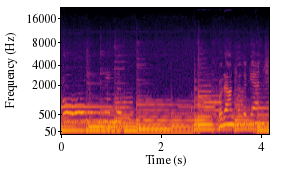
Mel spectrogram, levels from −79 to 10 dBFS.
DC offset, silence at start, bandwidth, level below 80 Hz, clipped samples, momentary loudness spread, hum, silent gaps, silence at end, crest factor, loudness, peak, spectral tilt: under 0.1%; 0 s; 12 kHz; -22 dBFS; under 0.1%; 5 LU; none; none; 0 s; 12 dB; -13 LUFS; 0 dBFS; -8.5 dB/octave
